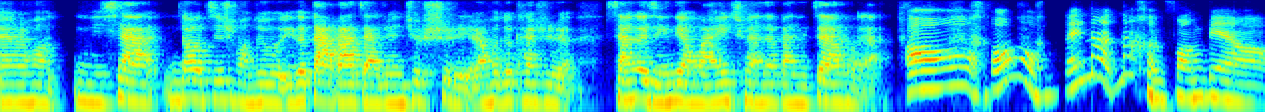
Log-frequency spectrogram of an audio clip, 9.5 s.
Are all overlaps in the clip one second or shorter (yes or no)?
yes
